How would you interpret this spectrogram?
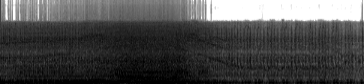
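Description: Deep, loud idle with a steady, sharp knock nearly four times a second that keeps its beat as revs drop: an engine knock of unknown source.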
